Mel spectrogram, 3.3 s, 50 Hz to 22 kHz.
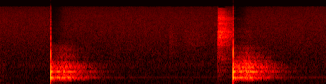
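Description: A wooden mandola soundboard, already tuned, is tapped at its crown where the bridge will sit. Each tap gives a short, dry wood-block knock with a brief tone near 370 Hz that fades within about half a second.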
